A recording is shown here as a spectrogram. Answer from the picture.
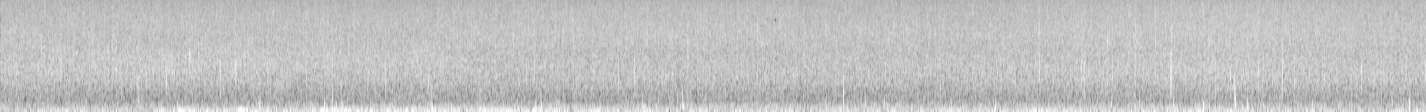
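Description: Steady rain falling, an even hiss with scattered individual drops ticking and now and then a louder drop hit.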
